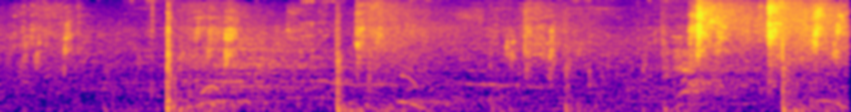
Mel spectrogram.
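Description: Sharp thuds echoing in a large hall: the stomps and landings of a martial artist's feet on the floor during a broadsword form. There are four, spaced unevenly, and the last two near the end are the loudest.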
